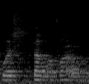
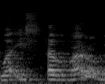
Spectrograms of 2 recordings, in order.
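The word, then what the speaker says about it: وَاسْتَغْفَرَ: wastaghfaro rabbahu summa anak, wastaghfaro, bukan wa istaghfaro bacanya. Di surat Shad. Surat Shad itu fastaghfaro rabbahu. Bukan fa istaghfaro. Karena hamzahnya hamzah wasol sudah dibaca.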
